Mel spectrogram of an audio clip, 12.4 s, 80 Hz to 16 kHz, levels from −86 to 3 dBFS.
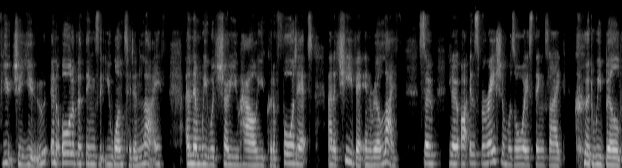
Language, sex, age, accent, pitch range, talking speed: English, female, 20-39, British, 160-195 Hz, 200 wpm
